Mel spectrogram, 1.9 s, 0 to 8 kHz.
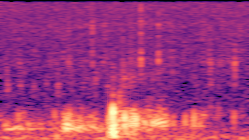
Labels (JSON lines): {"label": "biophony, growl", "recorder": "SoundTrap 600 or HydroMoth"}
